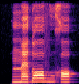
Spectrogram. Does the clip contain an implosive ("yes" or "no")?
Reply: yes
